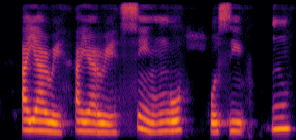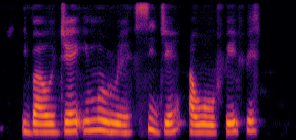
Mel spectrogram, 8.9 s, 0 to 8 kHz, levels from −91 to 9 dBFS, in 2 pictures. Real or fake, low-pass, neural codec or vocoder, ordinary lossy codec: fake; 7.2 kHz; codec, 24 kHz, 1.2 kbps, DualCodec; none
